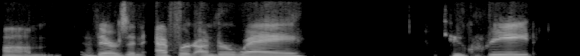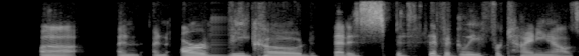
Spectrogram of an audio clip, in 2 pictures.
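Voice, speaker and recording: Speaking in an unremarkable speaking voice, a man with a fairly high pitch talks at a fairly slow pace with fairly even intonation, the sound dry and close with no echo. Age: 30s. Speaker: podcast host, tiny house expert. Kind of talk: interview conversation.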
